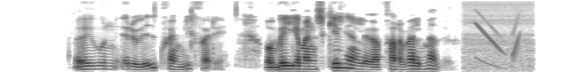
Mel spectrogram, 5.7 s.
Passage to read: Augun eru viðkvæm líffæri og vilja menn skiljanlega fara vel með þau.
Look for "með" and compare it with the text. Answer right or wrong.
right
